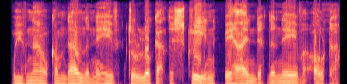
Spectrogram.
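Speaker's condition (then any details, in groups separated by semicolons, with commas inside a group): Motor neuron disease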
